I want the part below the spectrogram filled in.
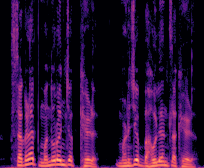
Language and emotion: Marathi, neutral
